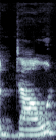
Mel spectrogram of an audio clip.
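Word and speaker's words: doubt: ডাউট সন্দেহ করা ওকে letter বিজ সাইলেন্ট ইন দিস ওয়ার্ড এই এই বিটা কিন্তু সাইলেন্ট সো লেখার সময় আমরা লিখবো এট দ্যা time of writing will write but এট দা time of pronouncing this word will won't pronounce বলার সময় বলবো না সো ডাউট সন্দেহ করা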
